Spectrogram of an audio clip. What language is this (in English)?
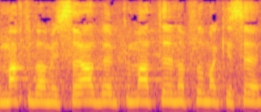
Hebrew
